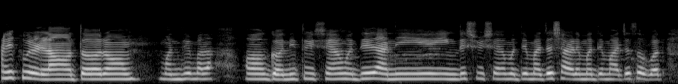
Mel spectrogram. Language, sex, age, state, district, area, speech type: Marathi, female, 18-30, Maharashtra, Amravati, urban, spontaneous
